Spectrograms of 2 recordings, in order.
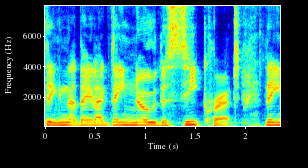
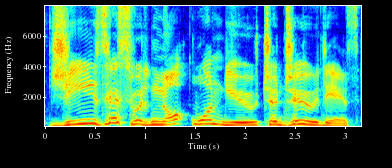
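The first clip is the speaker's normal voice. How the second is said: mock preaching; 4 semitones higher, slower than usual.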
